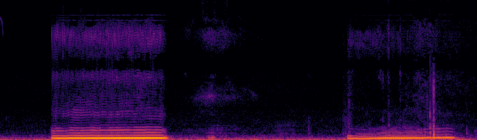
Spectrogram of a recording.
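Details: Loud snoring from a sleeping cat: a steady, strong, droning snore lasting over a second, then a softer snore that rises slightly in pitch.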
